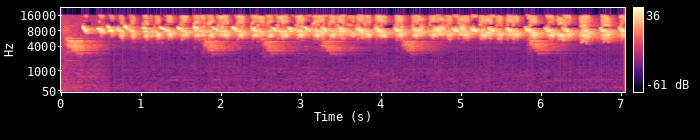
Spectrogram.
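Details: Black redstart nestlings with open eyes and growing plumage beg in a nest in Portugal, a continuous shrill high chorus with recurring lower downslurred wheezy notes every second or so.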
